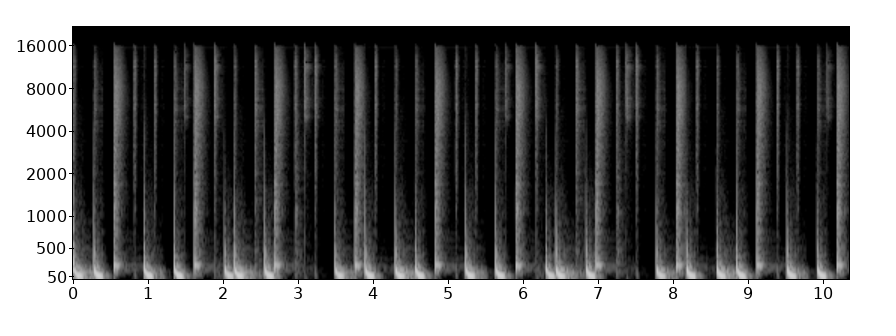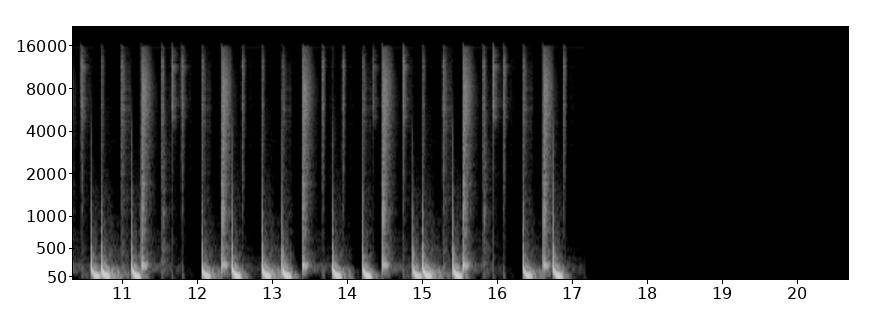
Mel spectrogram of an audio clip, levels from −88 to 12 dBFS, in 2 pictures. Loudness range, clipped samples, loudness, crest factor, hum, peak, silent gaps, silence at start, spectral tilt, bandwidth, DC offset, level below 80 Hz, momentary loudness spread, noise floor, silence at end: 4 LU; under 0.1%; -19 LUFS; 12 dB; none; -6 dBFS; none; 0 s; -5.5 dB/octave; 16.5 kHz; under 0.1%; -20 dBFS; 8 LU; under -90 dBFS; 3.75 s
